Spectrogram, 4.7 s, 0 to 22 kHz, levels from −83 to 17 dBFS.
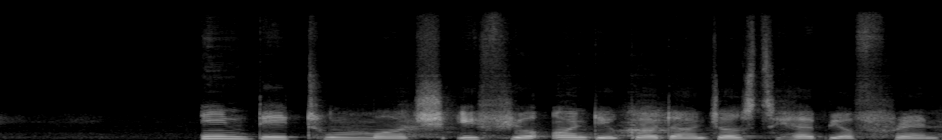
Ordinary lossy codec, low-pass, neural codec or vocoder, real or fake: none; 19.8 kHz; vocoder, 44.1 kHz, 128 mel bands, Pupu-Vocoder; fake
